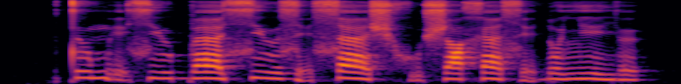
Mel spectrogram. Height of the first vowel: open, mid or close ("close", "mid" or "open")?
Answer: close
